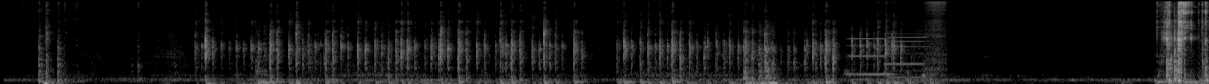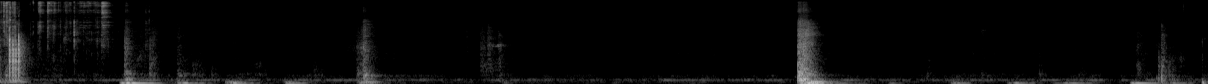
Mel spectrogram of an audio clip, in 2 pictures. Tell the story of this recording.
I am working on my pc and someone isringing on the door and i pick my keys up to open the door.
